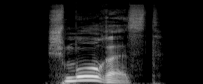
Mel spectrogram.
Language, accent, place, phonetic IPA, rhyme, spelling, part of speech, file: German, Germany, Berlin, [ˈʃmoːʁəst], -oːʁəst, schmorest, verb, De-schmorest.ogg
- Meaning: second-person singular subjunctive I of schmoren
